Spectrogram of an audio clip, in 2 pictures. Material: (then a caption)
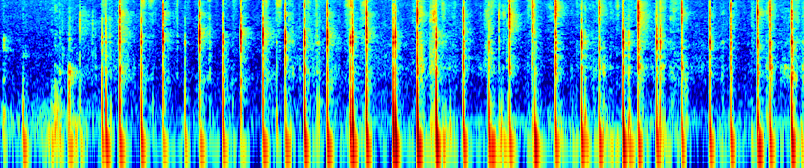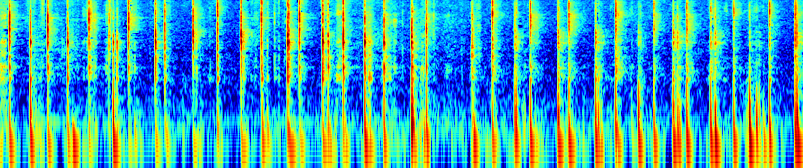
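Glass. Long glittery acrylic nails tap and scratch a square clear glass perfume bottle holding pink liquid, topped with a glass stopper with a bow. Dozens of quick, dry clicks come in a steady, fast rhythm, each with a low thud and a bright tick that dies away almost instantly. Faint scratchy rustles fill the gaps between taps.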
